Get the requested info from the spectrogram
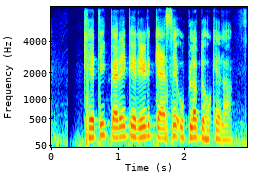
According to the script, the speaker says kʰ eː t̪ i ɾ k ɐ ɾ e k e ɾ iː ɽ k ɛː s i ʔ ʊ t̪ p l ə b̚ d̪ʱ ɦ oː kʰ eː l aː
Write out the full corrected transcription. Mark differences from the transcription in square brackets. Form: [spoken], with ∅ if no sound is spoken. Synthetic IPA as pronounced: kʰ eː t̪ i [∅] k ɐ ɾ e k e ɾ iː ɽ k ɛː s [e] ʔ ʊ [∅] p l ə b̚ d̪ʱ ɦ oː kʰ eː l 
